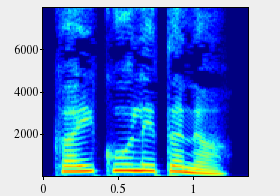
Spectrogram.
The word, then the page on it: ಕೈಕೂಲಿತನ: Kannada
